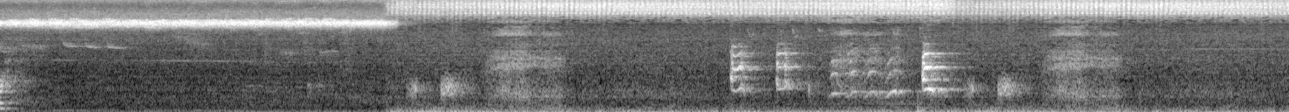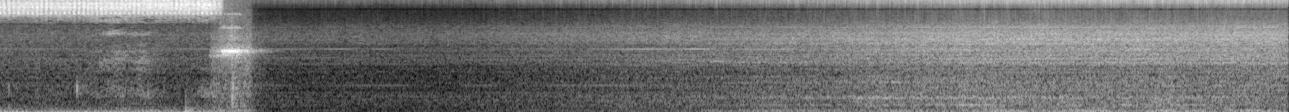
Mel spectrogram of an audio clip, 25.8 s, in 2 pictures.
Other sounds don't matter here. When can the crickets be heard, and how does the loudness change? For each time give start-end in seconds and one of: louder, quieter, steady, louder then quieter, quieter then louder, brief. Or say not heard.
0.0-15.4 quieter.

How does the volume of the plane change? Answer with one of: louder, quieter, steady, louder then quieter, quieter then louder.
louder.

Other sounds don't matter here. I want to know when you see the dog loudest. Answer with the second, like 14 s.
9 s.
